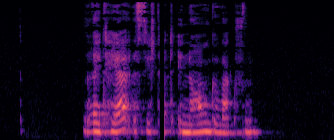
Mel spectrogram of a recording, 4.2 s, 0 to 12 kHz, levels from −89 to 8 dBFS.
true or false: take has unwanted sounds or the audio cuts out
true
